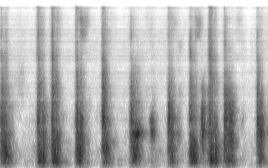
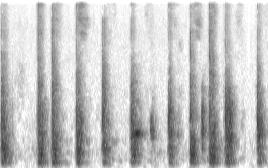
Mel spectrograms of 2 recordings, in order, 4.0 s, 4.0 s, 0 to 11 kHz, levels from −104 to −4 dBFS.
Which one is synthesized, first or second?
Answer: first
